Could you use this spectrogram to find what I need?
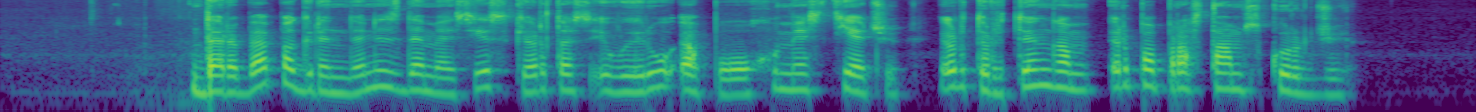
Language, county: Lithuanian, Kaunas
